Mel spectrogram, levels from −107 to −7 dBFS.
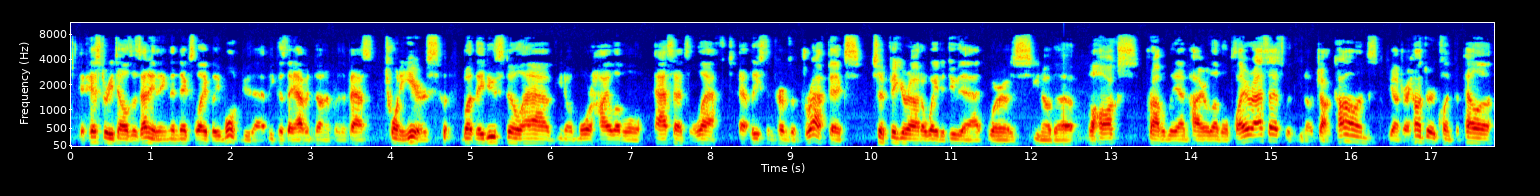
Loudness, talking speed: -18 LUFS, 235 wpm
